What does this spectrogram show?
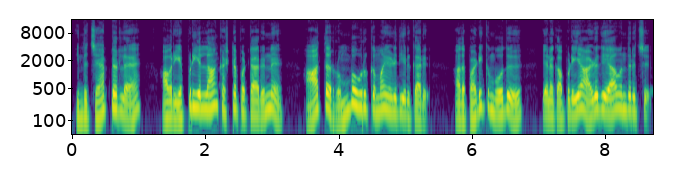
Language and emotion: Tamil, sad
